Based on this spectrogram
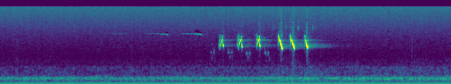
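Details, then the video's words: A male common nightingale in Bulgaria gives a short song phrase: a thin faint whistle, then a quick run of sharp repeated notes, over a steady low hum. "едва ли има човек който да не е чувал за вълшебните песни на крилатия маестро славея"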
